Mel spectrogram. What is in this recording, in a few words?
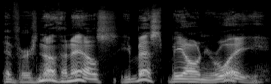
trader male neutral sale accepted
